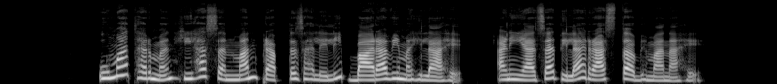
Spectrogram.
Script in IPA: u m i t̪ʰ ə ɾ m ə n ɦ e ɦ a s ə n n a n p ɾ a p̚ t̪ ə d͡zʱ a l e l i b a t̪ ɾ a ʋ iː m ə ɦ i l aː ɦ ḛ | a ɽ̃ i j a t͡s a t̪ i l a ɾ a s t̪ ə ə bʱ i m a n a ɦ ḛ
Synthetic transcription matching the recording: u m a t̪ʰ ə ɾ m ə n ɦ i ɦ a s ə n m a n p ɾ a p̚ t̪ ə d͡zʱ a l e l iː b a ɾ a ʋ iː m ə ɦ i l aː ɦ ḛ | a ɽ̃ i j a t͡s a t̪ i l a ɾ a s t̪ ə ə bʱ i m a n a ɦ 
